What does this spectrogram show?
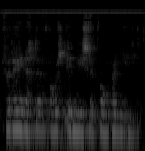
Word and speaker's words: Verenigde Oost-Indische Compagnie: I will now pronounce the Dutch East Indies Company in Dutch, Verenigde Oost-Indische Compagnie.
